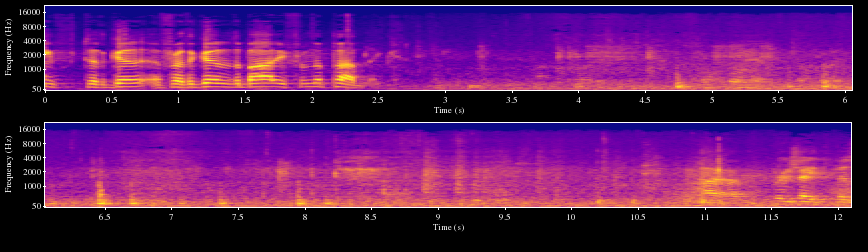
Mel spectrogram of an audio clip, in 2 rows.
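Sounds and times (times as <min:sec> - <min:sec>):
low room rumble: 0:02.5 - 0:12.0
footsteps on hall floor: 0:02.7 - 0:11.5.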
